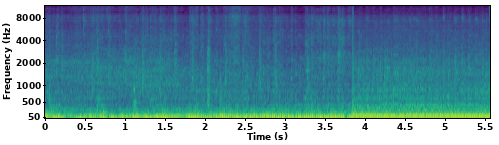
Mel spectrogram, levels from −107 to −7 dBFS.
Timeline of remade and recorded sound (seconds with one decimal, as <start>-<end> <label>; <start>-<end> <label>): 0.0-5.6 recorded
